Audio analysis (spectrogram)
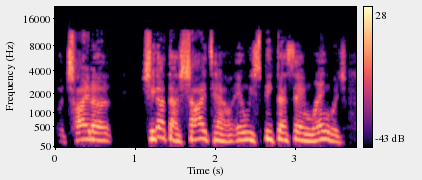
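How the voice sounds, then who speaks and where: A man from Chicago with a raspy voice, a podcast guest telling stories in a laid-back, playful way and often repeating his phrases. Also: a little high, moderate pace, a bit bright, dry recording. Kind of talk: casual storytelling chat.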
